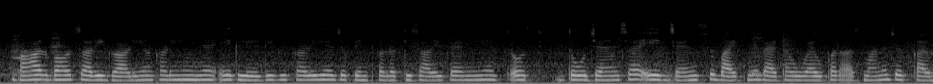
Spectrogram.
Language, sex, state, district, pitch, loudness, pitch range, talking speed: Hindi, female, Jharkhand, Jamtara, 205 Hz, -29 LUFS, 200-215 Hz, 235 wpm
